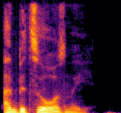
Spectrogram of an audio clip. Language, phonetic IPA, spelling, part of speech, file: Russian, [ɐm⁽ʲ⁾bʲɪt͡sɨˈoznɨj], амбициозный, adjective, Ru-амбициозный.ogg
- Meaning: 1. self-conceited, proud, vain, arrogant, pretentious, showy 2. ambitious, aspiring, emulous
